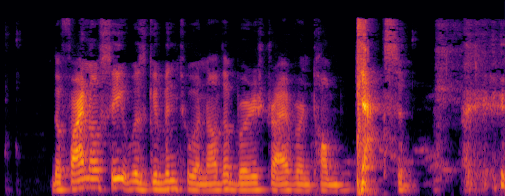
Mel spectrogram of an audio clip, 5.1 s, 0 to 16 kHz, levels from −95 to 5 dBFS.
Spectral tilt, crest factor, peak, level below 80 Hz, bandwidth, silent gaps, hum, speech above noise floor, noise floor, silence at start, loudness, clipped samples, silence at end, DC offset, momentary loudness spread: -4 dB/octave; 22 dB; 0 dBFS; -50 dBFS; 11.5 kHz; none; none; 27 dB; -48 dBFS; 0.5 s; -20 LUFS; under 0.1%; 0 s; under 0.1%; 19 LU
